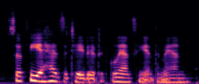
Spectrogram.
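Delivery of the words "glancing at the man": ordinary delivery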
